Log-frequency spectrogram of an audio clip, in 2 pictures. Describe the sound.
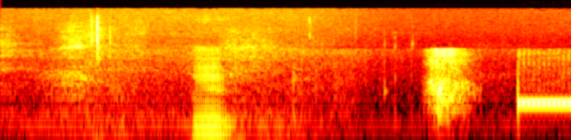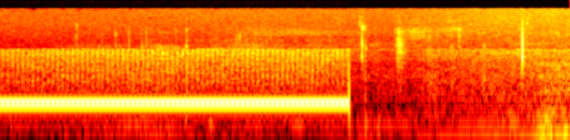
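A telephone call being placed: a loud, steady dial tone holds for about two seconds, preceded by a couple of brief clunks and rustles of handling.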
